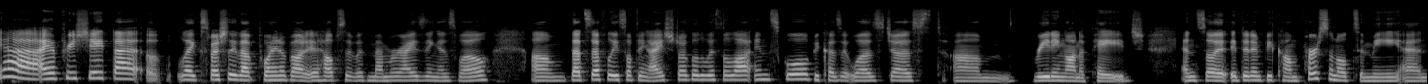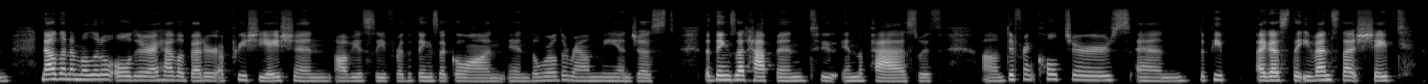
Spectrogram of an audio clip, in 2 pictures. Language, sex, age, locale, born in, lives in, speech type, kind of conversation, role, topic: English, female, 25-29, en-US, United States, United States, conversation, unstructured, none, How do you like to learn about history, and how does it help you feel connected?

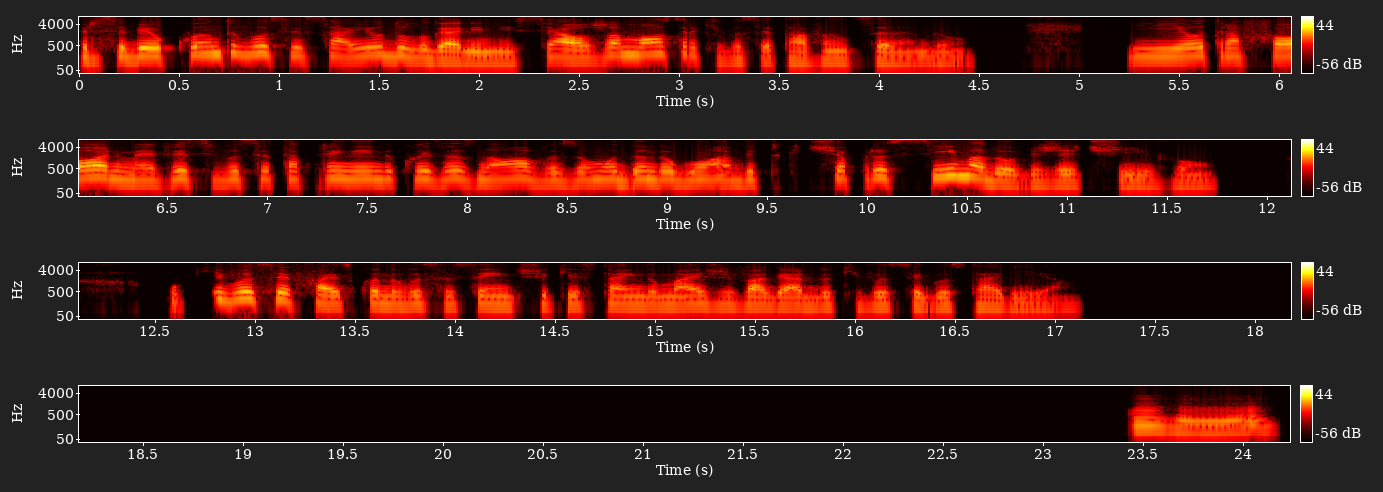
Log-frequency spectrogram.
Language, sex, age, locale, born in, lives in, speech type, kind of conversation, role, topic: Portuguese, female, 45-49, pt-BR, Brazil, United States, read, expert-assistant, expert, Por que é importante estabelecer metas realistas?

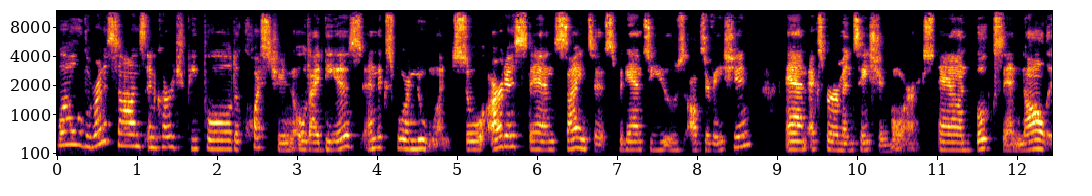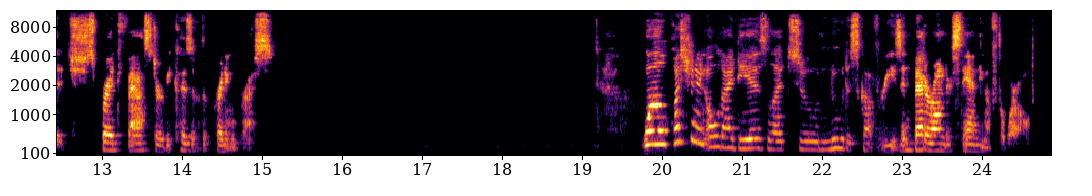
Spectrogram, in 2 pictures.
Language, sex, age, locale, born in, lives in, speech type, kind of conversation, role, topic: English, male, 25-29, en-US, Jamaica, United States, read, expert-assistant, expert, What role did the Renaissance play in the development of science?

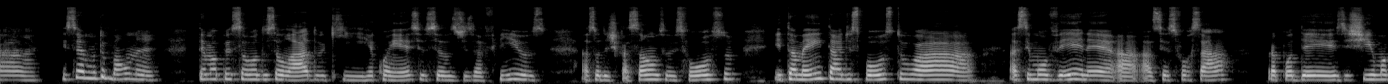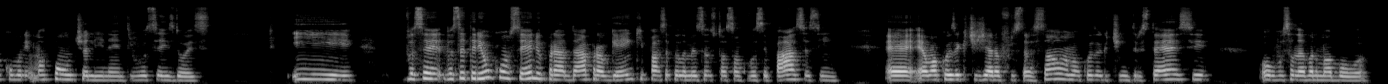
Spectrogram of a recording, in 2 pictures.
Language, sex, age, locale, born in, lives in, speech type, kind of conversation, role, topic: Portuguese, female, 25-29, pt-BR, Brazil, United States, conversation, podcast, host, Que papel tem a língua da sua família na sua identidade?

